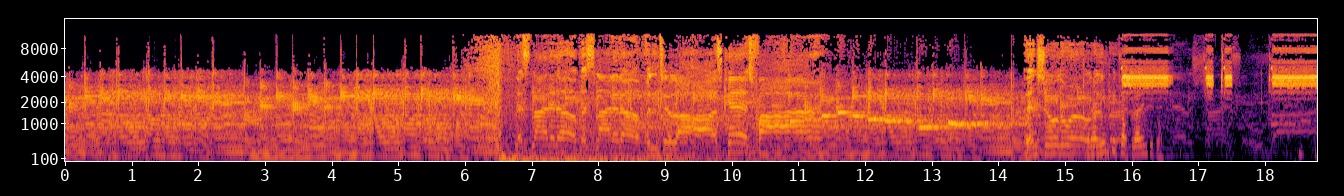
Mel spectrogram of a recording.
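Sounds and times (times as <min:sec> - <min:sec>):
dense music: 0:00.0 - 0:18.7
speech: 0:06.9 - 0:12.2, 0:14.4 - 0:16.7
loud shrill cricket chirping: 0:16.2 - 0:18.7.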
